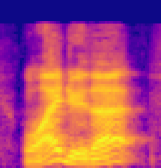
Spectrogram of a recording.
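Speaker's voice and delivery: mocking, teasing, derisive put-on voice. Imitating a listener who objects to the claim; mocking imitation of a listener. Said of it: "sorry that if I just imitated you with that with that mocking voice".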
